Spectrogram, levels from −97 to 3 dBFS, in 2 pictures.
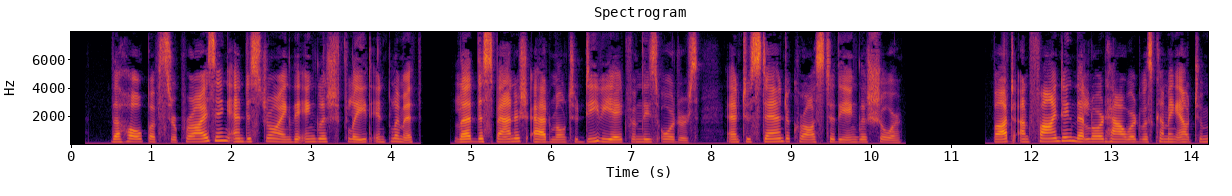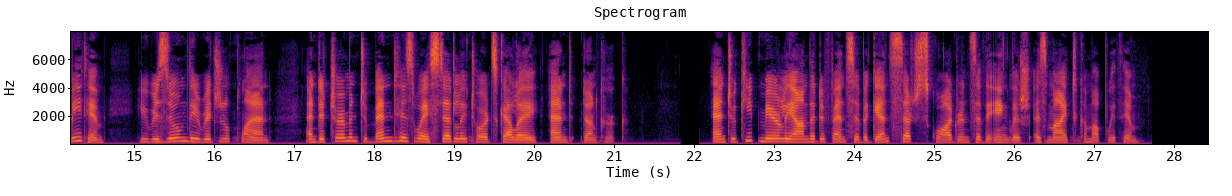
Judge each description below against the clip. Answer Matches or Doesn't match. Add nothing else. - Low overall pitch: Doesn't match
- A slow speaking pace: Doesn't match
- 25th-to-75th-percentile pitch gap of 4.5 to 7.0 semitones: Doesn't match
